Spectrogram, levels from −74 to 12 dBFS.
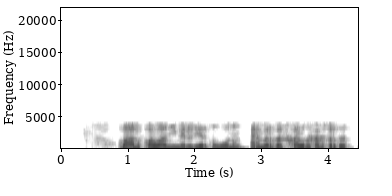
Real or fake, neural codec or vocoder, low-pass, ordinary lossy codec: fake; codec, 16 kHz, 2 kbps, FreqCodec, larger model; 7.2 kHz; AAC, 16 kbps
